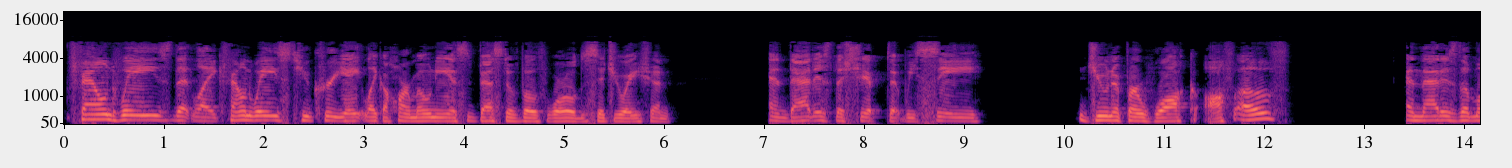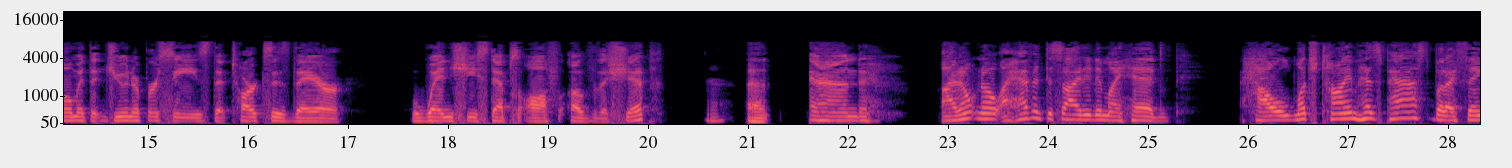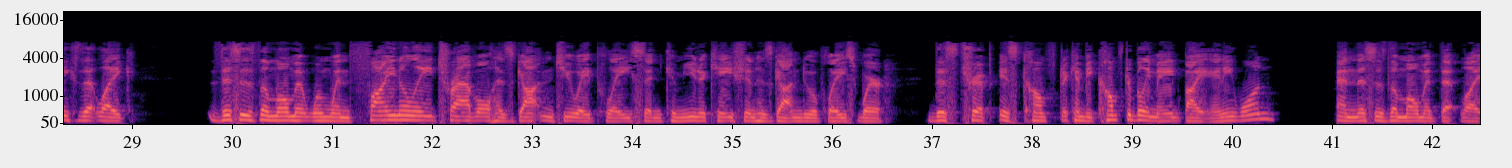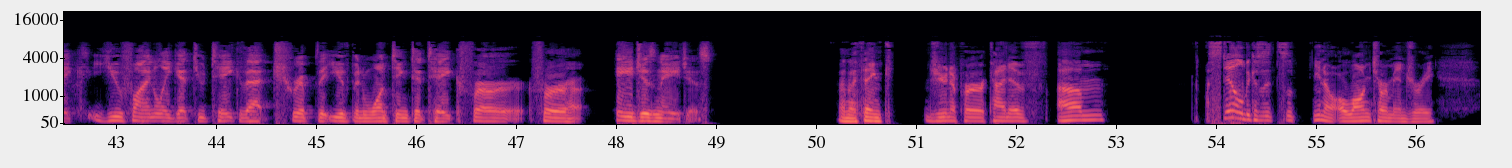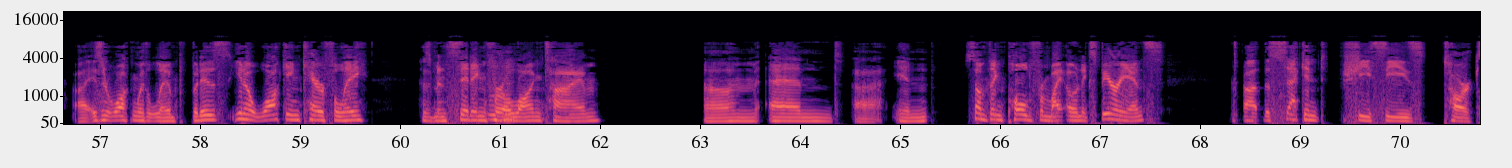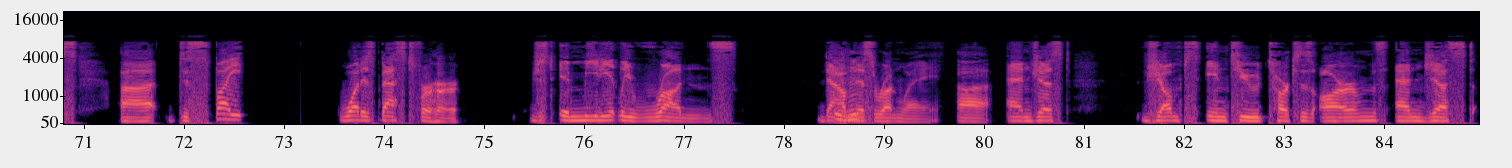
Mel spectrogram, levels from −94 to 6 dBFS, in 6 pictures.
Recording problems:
distortion; slight; 9 dB below the speech
garbled, watery; slightly; nothing above 6.5 kHz

